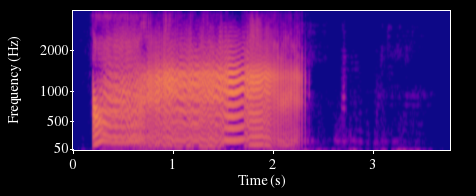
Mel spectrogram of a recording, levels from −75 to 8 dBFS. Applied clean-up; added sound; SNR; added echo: neural separator model SepFormer WHAMR!.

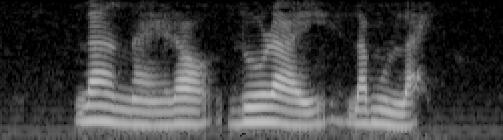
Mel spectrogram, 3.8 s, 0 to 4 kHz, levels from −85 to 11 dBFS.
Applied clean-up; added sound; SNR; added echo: none; none; none; none.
